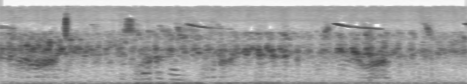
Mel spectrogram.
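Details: A frog symphony on a lake: a thick layer of pulsed, grating croaks with two louder swelling calls standing out, a few thin high whistles above, and a constant low background hum.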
